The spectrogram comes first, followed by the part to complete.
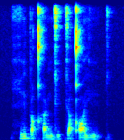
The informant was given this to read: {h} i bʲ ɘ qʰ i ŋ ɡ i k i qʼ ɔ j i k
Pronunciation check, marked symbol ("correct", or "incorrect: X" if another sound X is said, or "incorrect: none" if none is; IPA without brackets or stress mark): correct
